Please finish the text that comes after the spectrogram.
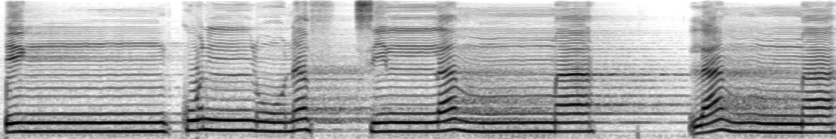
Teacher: huruf Ma ditahan dan ditekan karena berharakat tasdid lalu kita panjangkan dua harakat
